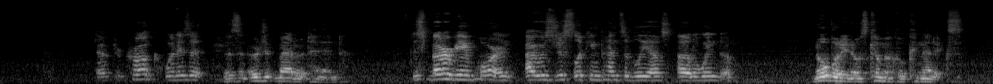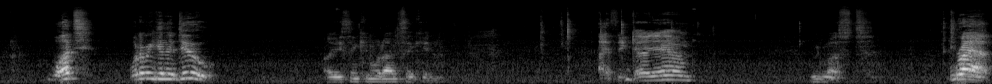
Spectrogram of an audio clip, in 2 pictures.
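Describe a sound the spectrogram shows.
A second young man answers nearby.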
